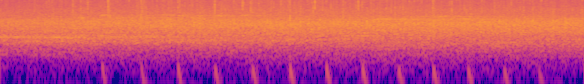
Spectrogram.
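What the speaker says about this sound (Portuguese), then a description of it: "Vamos aplaudir os nossos instrumentistas aqui?" An audience at a church congress applauds its instrumentalists with dense, continuous clapping from a sizeable crowd, steady and even, with a rhythmic low thump underneath.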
